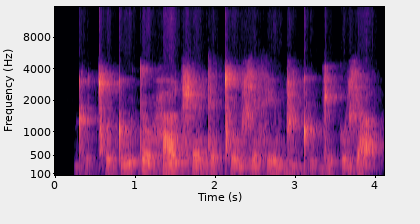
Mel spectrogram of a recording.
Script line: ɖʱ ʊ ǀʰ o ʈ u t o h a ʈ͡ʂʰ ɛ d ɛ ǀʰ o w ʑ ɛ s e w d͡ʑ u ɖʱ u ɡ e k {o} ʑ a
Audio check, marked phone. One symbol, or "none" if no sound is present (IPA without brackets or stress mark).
o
